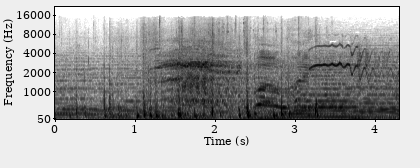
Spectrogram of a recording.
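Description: Horses' hooves clip-clopping and stamping on the ground, with a horse whinnying near the end, over a sustained orchestral film score.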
